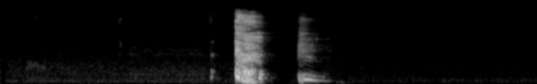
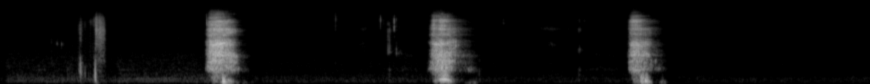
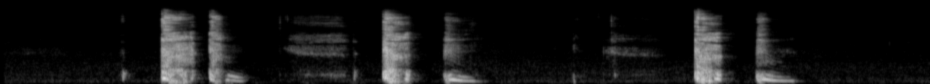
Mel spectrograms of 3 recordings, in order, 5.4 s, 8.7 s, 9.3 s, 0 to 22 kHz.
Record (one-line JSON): {"cough_length": "5.4 s", "cough_amplitude": 25014, "cough_signal_mean_std_ratio": 0.19, "exhalation_length": "8.7 s", "exhalation_amplitude": 20019, "exhalation_signal_mean_std_ratio": 0.22, "three_cough_length": "9.3 s", "three_cough_amplitude": 24950, "three_cough_signal_mean_std_ratio": 0.3, "survey_phase": "beta (2021-08-13 to 2022-03-07)", "age": "18-44", "gender": "Female", "wearing_mask": "No", "symptom_cough_any": true, "symptom_sore_throat": true, "symptom_abdominal_pain": true, "symptom_fatigue": true, "symptom_headache": true, "smoker_status": "Never smoked", "respiratory_condition_asthma": false, "respiratory_condition_other": false, "recruitment_source": "Test and Trace", "submission_delay": "1 day", "covid_test_result": "Positive", "covid_test_method": "LFT"}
